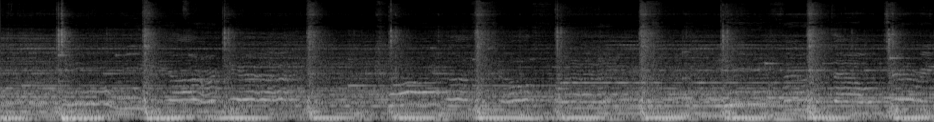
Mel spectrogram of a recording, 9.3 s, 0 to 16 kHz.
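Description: A live band playing: drum kit with a snare hit about every 0.8 seconds over a bass drum pulse, electric bass and electric guitar through amplifiers, with a voice singing over it.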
